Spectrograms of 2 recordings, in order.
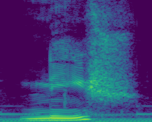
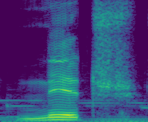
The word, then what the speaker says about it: niche: Adjective that rhymes with sheesh or pitch, depending on who you ask. Oh, totally. Oh, I agree with that. Niche rhymes with sheesh, or niche.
